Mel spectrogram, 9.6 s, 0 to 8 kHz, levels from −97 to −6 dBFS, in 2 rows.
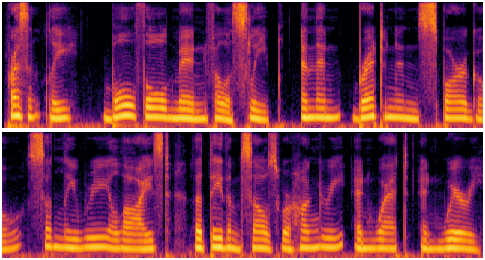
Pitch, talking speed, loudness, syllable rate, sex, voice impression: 160 Hz, 135 wpm, -21 LUFS, 4.2 syllables/s, male, masculine, adult-like, slightly soft, slightly cool, slightly refreshing, sincere, slightly unique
